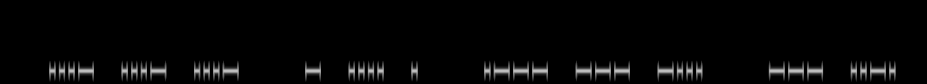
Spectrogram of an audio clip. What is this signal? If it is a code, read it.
Morse code, heard as a keyed tone, about 25 wpm, spaced as for 18 wpm, 630 Hz. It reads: VVV THE JOB OF
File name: pangram-fs-18-cs-25-peeves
